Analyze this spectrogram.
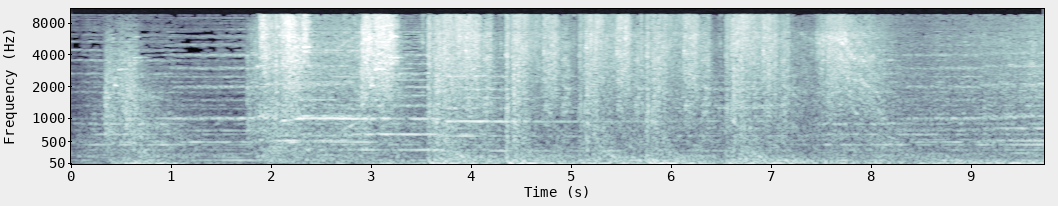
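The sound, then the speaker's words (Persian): A loud, dense barrage of booming explosions and rapid anti-aircraft gunfire bursts fired from a ship at an incoming target, continuous for the whole stretch, with a steady mechanical drone humming beneath the chaotic blasts. “آماده؟ حالا انفجار. به هدف برخورد نکرد. سوپ ضد هوایی استفاده کنید. آماده شلیک. آماده؟ آتش.”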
